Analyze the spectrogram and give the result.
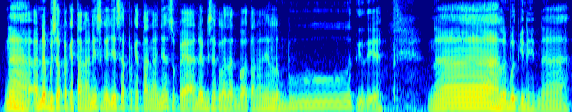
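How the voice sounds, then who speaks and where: A self-help trainer giving an instructional talk, addressing viewers directly and coaxing them along, acting out tense and relaxed ways of speaking. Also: mid-range voice, fast talker. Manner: animated, demonstrates tense versus relaxed speech.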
